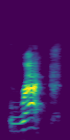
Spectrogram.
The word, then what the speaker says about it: wreck: Wreck.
